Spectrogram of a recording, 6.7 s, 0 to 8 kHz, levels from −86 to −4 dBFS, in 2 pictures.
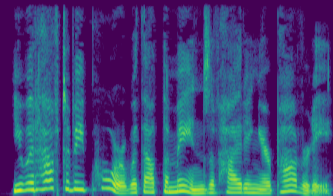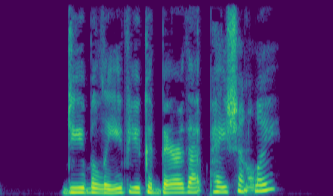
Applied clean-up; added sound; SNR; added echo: neural mask model Resemble Enhance denoiser.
